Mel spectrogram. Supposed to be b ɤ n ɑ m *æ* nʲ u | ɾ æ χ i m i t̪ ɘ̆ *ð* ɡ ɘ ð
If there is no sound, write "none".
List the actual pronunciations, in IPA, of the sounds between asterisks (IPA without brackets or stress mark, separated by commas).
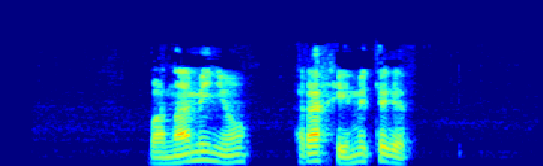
i, none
